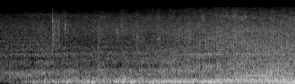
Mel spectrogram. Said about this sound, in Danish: Ja, hvor der kommer lige en bil.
